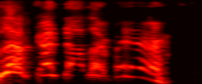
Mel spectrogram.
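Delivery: very high, shrill, loud yell. Retelling how the son yelled again at the cubs: imitating a child yelling really loud. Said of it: "he yells really loud".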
